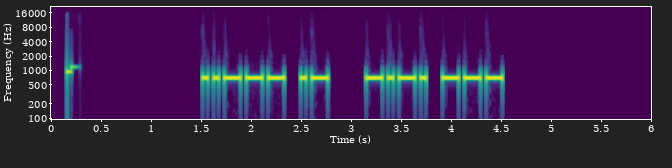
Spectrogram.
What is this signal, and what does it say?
Morse code, heard as a keyed tone, about 22 wpm, 700 Hz. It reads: 2A CO
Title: Field Day Exchanges - 22wpm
